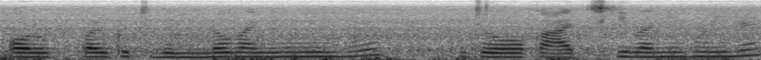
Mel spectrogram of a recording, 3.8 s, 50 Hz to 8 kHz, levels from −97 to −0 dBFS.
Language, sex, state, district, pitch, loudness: Hindi, male, Madhya Pradesh, Dhar, 205 Hz, -18 LUFS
